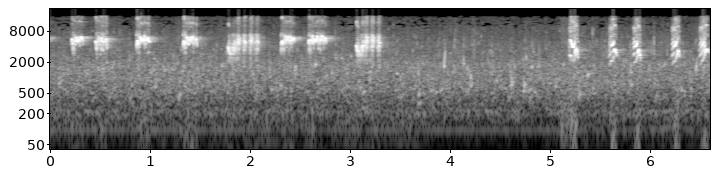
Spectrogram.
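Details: White-rumped shama song, recorded for training other birds: bright whistled notes and buzzy bursts repeated every half second, a softer stretch, then sharp high chips.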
